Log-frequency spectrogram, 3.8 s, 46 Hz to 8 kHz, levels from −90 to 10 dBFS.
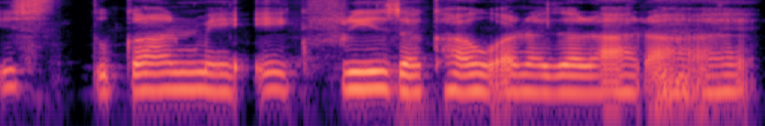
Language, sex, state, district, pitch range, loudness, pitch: Hindi, female, Assam, Kamrup Metropolitan, 180-205 Hz, -18 LUFS, 190 Hz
